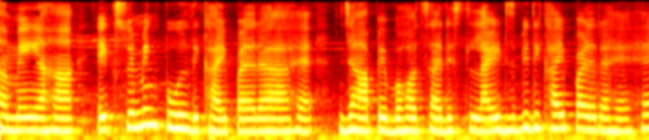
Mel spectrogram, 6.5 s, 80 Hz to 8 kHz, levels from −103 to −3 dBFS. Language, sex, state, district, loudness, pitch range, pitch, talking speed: Hindi, female, Punjab, Kapurthala, -13 LUFS, 220-245 Hz, 225 Hz, 175 wpm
